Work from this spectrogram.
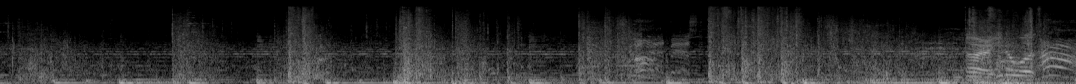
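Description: Repeated gunfire from a Red Dead Redemption 2 gunfight, with sharp shots and bursts cracking throughout over a steady game music bed, while a player talks intermittently.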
